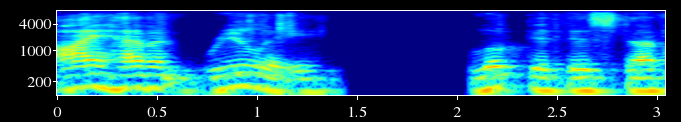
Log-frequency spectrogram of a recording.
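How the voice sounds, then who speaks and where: At a fairly slow pace, a man speaks in a somewhat breathy, medium-pitched voice with monotone, flat intonation. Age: 60s. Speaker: martial arts scholar. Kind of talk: interview. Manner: halting, many fillers and restarts.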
